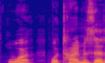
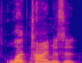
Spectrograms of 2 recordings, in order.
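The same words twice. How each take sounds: First: Stammered repeat of "What", rising on "it"; puzzled echo question. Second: Said in the usual way. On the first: A narrator's reading. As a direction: echo "what time is it" haltingly, ending upward. Sam echoes the odd question.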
